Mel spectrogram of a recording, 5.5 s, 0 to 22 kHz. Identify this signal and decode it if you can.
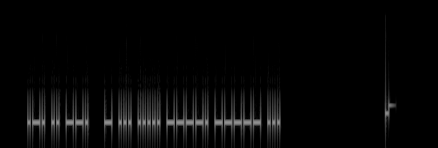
Morse code, heard as a keyed tone, about 40 wpm, 700 Hz. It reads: RIG TS590S
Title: Common QSO Phrases Encore 40wpm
